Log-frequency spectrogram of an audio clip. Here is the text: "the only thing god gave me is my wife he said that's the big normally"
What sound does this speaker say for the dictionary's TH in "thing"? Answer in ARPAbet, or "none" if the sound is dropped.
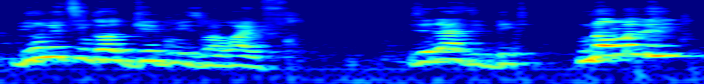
T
